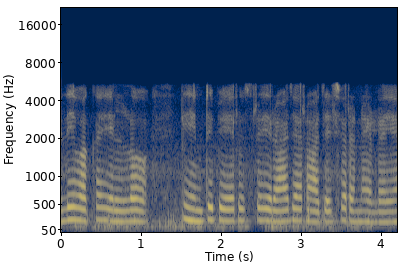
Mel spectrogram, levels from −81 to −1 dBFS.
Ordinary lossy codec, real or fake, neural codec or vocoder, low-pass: none; real; none; 5.4 kHz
